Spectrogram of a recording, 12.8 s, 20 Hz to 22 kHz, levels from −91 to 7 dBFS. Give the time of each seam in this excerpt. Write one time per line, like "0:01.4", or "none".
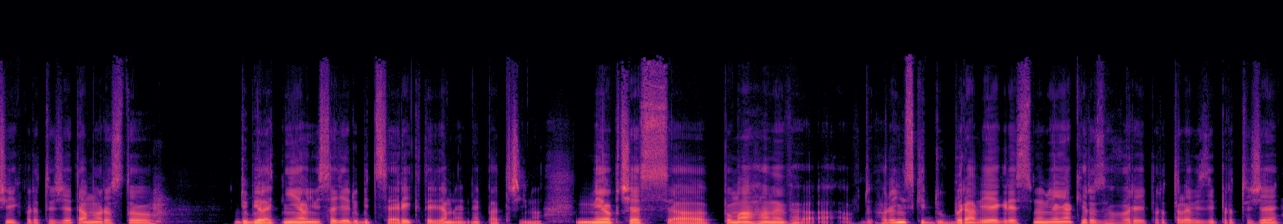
0:05.8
